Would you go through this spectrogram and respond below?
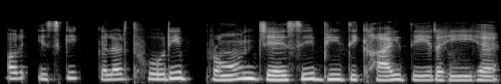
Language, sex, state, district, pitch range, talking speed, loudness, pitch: Hindi, female, Uttar Pradesh, Lalitpur, 205-260 Hz, 130 wpm, -16 LUFS, 230 Hz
